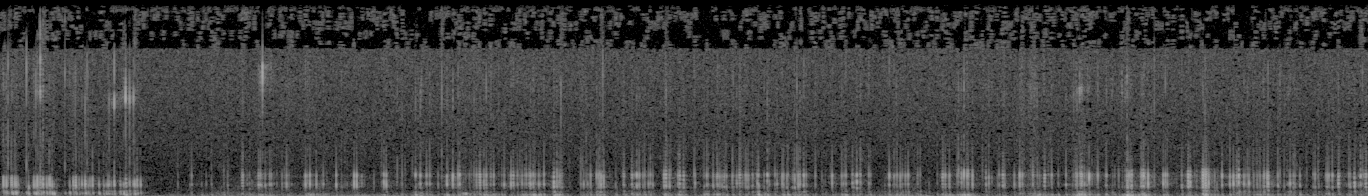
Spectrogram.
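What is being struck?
Silicone scrubber pad with soft bristles.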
